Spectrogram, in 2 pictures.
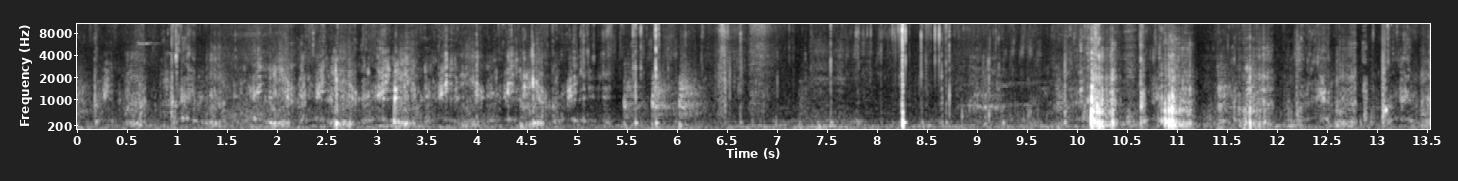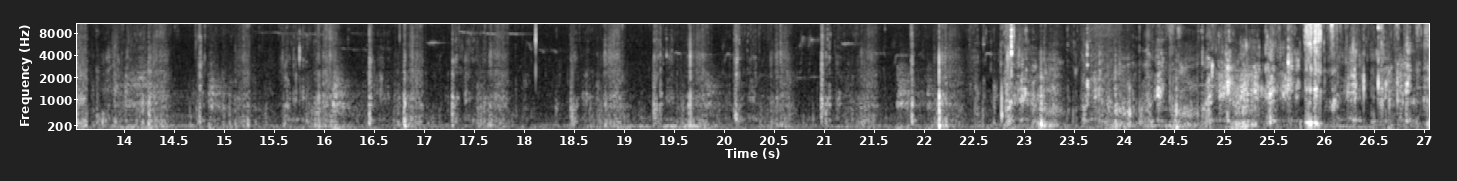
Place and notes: Lombron, France - Donkey eating
In my huge 'animals eating' collection, this is here the turn of Ziggy, the donkey, eating carrots. Not easy to record, as Ziggy breathes also using the mouth, it's quite different from the horse. For sure, it's yet another disgusting record of an umpteenth victim animal undergoing the placement of two microphones nearly inside the mouth !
